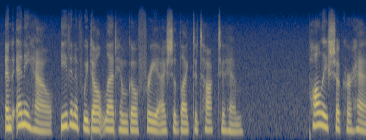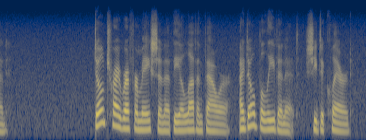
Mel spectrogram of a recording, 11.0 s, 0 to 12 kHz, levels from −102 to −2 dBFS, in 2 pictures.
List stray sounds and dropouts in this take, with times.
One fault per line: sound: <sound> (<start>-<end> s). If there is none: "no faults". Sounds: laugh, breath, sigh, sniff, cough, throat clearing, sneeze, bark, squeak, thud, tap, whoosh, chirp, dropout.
no faults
